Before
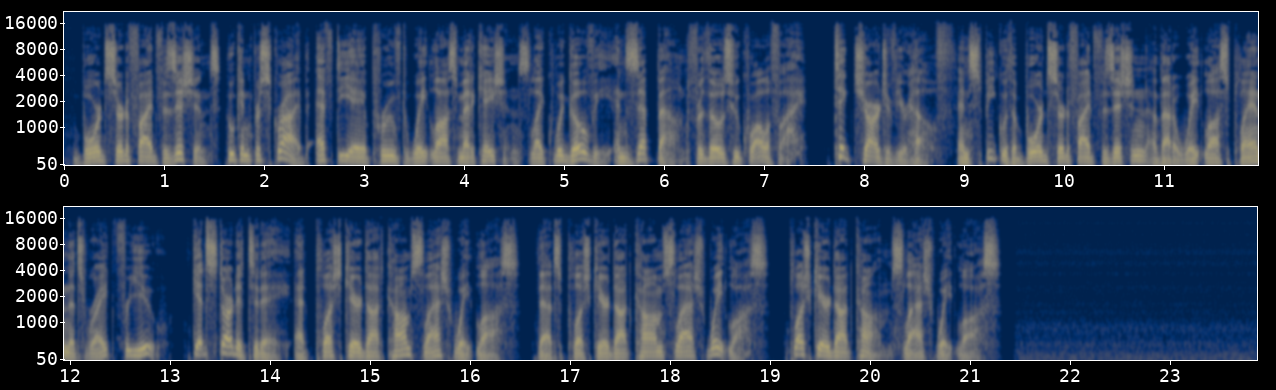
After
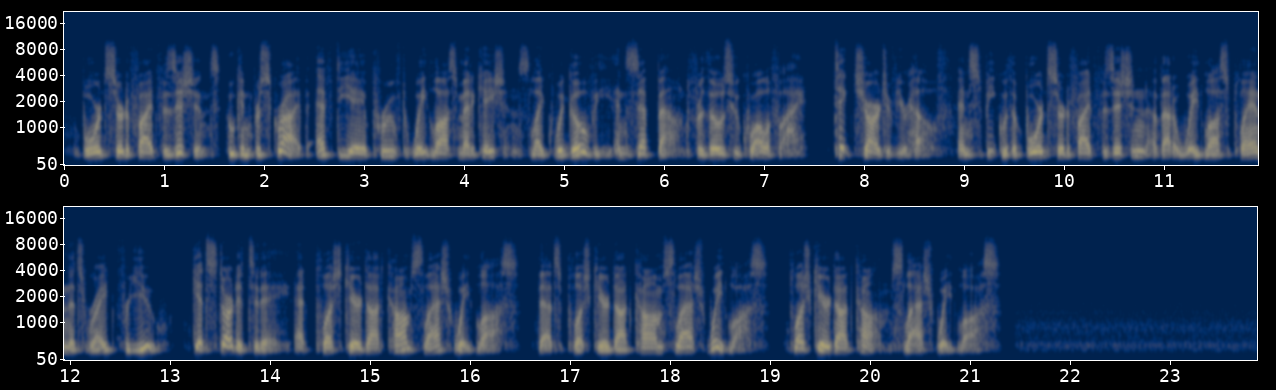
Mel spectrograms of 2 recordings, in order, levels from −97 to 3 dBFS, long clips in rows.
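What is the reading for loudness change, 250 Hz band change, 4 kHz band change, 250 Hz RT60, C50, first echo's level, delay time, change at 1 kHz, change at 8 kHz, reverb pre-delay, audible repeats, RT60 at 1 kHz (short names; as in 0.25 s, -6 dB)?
-6.0 dB, -6.0 dB, -18.0 dB, none, none, none, none, -3.0 dB, under -25 dB, none, none, none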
